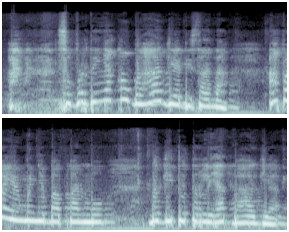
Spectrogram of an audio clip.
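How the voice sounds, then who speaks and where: A woman's voice: fairly high pitch, lively intonation, normal speed, lightly acted. A woman voicing an earnest, respectful young man in a told tale, hesitant and politely questioning. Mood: curious. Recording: dull, distant microphone pickup.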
